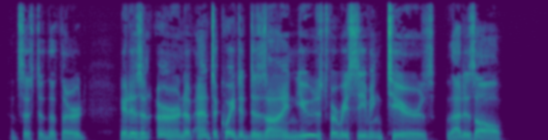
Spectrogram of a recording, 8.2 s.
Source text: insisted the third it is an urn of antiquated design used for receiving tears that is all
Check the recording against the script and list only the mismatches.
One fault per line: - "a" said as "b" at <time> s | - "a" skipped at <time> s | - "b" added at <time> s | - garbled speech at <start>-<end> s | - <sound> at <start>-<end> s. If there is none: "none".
none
